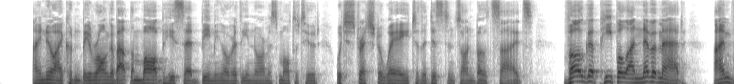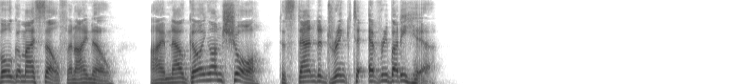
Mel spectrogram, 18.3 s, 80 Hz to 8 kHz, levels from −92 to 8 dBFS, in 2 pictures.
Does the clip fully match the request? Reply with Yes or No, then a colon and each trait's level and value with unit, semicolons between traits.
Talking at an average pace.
Yes: average, 160 wpm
